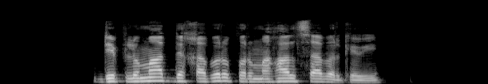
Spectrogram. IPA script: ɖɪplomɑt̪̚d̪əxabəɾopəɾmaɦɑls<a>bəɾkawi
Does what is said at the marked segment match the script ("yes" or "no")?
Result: yes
